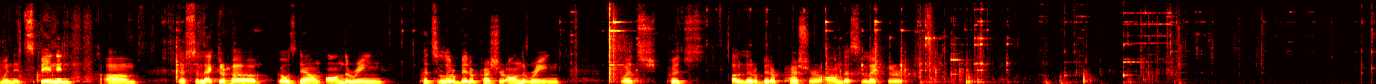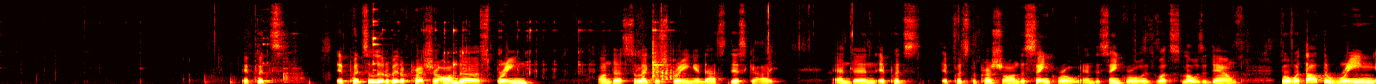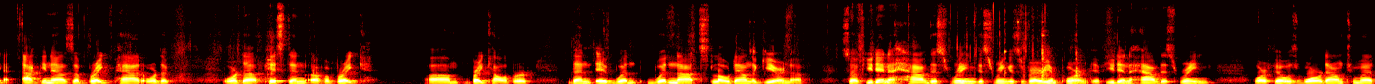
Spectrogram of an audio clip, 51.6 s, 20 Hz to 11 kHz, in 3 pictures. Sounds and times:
Speech: 0.0 - 7.1, 7.8 - 11.4, 20.2 - 23.9, 24.7 - 27.0, 27.6 - 36.6, 37.2 - 51.5.

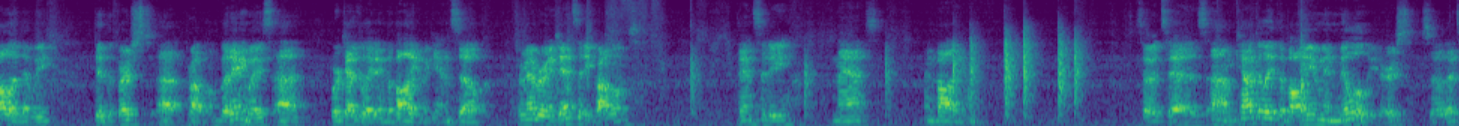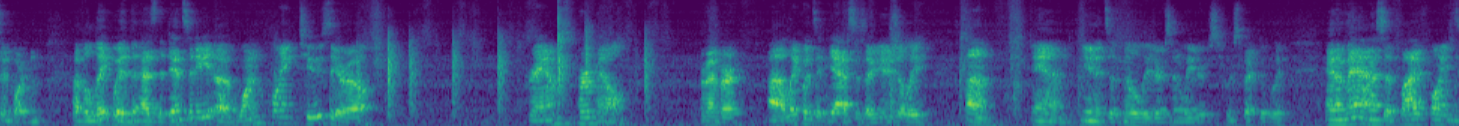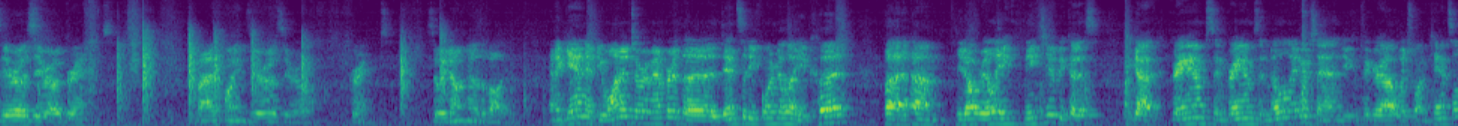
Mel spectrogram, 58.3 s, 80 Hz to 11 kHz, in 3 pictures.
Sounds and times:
Speech: 0.0 - 8.8, 9.8 - 13.2, 15.2 - 24.6, 26.4 - 27.9, 28.8 - 40.5, 41.4 - 58.3.

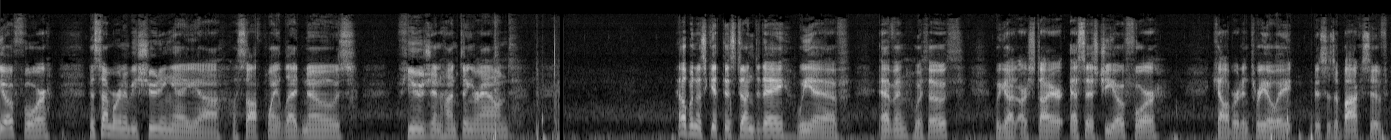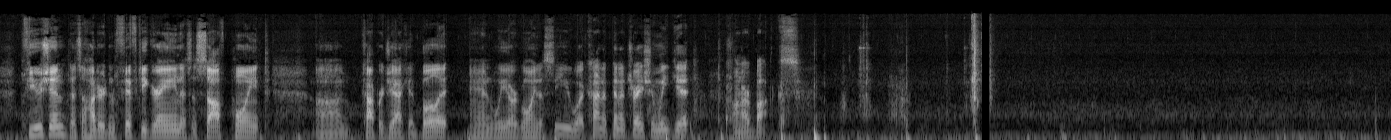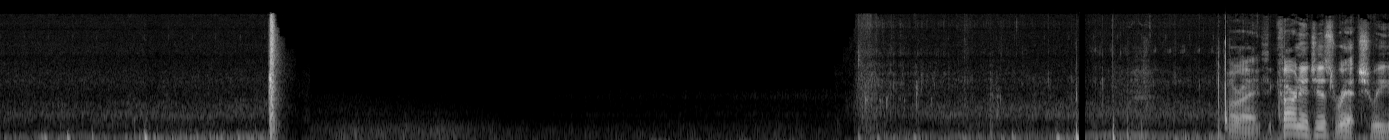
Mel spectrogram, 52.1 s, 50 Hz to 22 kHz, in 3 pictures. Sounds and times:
Speech: 0.0 - 6.5, 8.4 - 14.6, 15.2 - 27.5, 50.1 - 52.1.

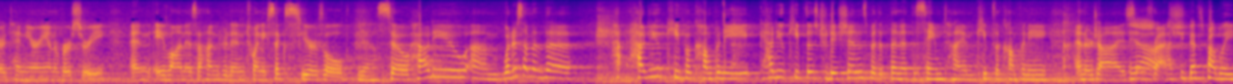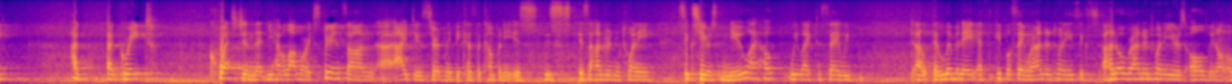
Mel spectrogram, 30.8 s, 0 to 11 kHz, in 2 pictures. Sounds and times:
Female speech, woman speaking: 0.0 - 15.6, 16.3 - 26.2, 26.8 - 30.8
Conversation: 0.0 - 30.8.

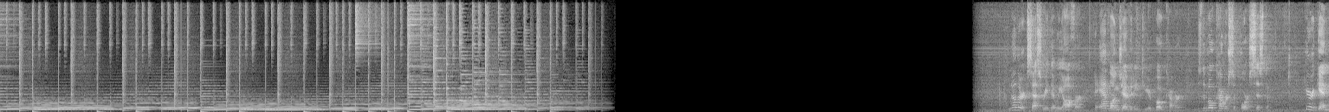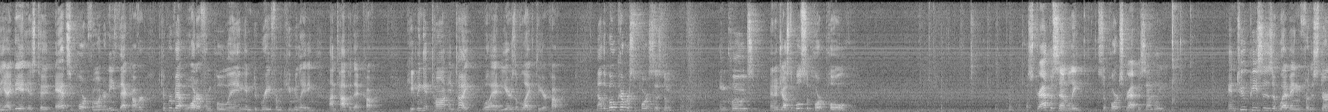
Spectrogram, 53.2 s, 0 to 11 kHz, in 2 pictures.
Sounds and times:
Speech: 20.2 - 25.5, 26.1 - 34.2, 34.8 - 37.9, 38.5 - 40.1, 41.0 - 43.7, 47.1 - 50.0, 51.2 - 53.1.

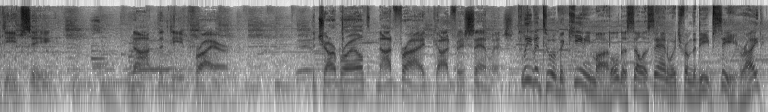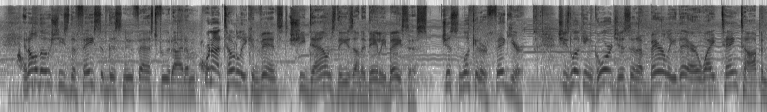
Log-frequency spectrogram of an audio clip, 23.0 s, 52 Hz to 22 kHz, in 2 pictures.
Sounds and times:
Speech: 0.0 - 0.8, 2.0 - 3.5, 4.5 - 23.0
Music: 0.0 - 23.0.

